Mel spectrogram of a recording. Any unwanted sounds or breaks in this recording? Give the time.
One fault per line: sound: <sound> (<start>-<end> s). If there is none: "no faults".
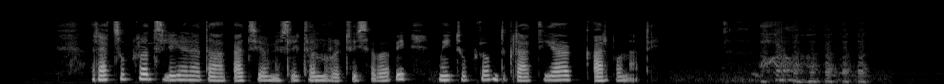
sound: laugh (7.2-8.8 s)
